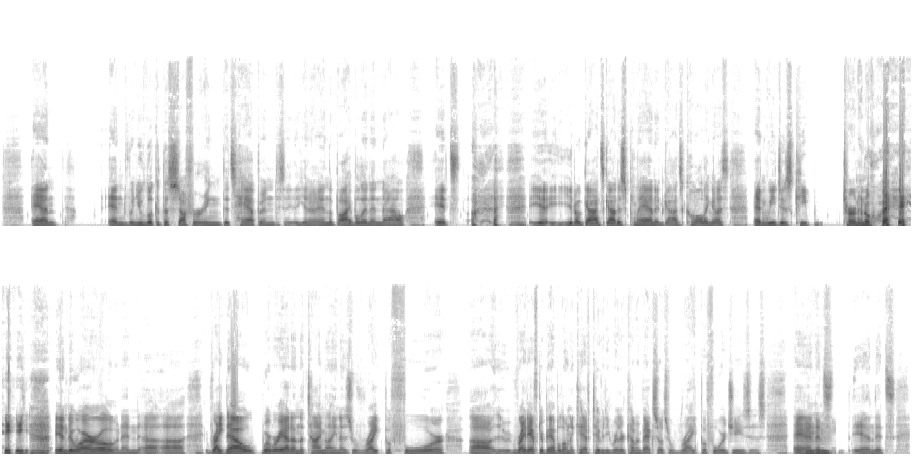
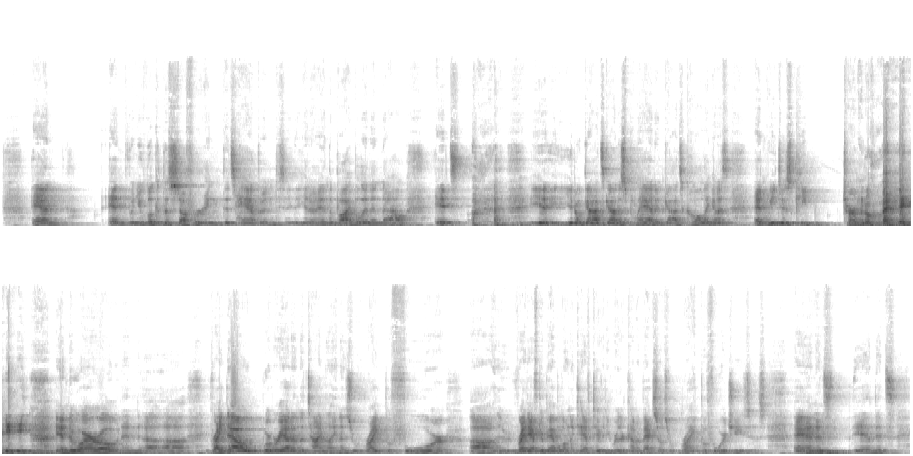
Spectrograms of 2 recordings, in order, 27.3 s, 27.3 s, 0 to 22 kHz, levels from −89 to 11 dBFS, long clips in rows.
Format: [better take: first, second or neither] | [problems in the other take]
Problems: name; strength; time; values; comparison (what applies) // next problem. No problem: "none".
first | room echo; very slight; dies away in 0.6 s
